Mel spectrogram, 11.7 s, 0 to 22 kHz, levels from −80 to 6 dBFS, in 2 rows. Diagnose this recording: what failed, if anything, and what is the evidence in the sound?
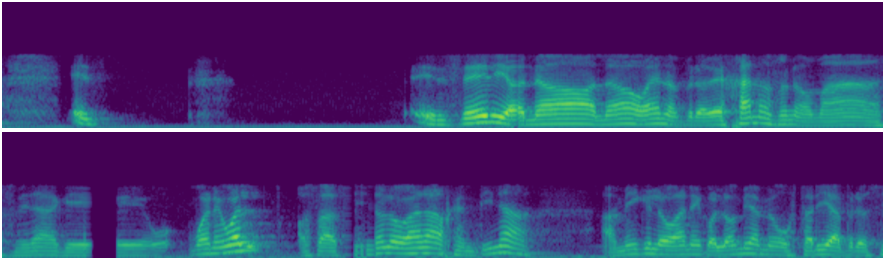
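Network packet loss with pitch repetition. A buzzy 40 ms hold at 3.4 s. Fade to silence across 6.42–6.64 s. Scattered gaps across 8.16–8.36 s. The receiver repeats the last pitch period.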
